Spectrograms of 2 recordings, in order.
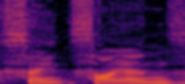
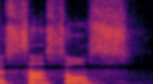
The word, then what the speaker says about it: Saint-Saëns: I think it's Saint-Saëns, like Saint Saëns, I think that's how it's spelled. It is, but strangely, you pronounce the S in it, so Saint-Saëns.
